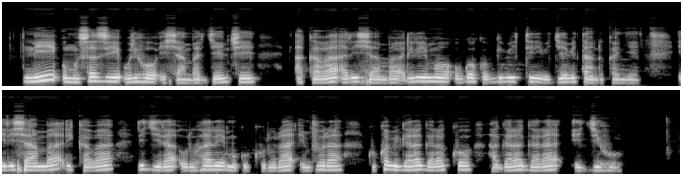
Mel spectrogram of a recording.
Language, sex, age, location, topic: Kinyarwanda, male, 36-49, Nyagatare, agriculture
